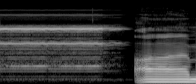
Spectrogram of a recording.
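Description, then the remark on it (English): A quiz buzzer sounds: a loud, steady high electronic tone holds for over a second, then cuts abruptly to a harsher, lower, rasping buzz that continues to the end. “Fingers on buzzers.”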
